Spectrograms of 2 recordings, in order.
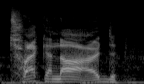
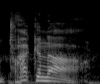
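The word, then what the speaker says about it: Traynard: As for my name, not Trackard. It is Trakar. traard traard enough.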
